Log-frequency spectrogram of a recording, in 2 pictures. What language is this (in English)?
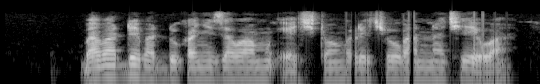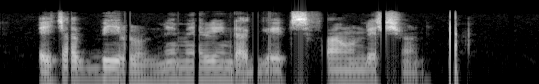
Ganda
